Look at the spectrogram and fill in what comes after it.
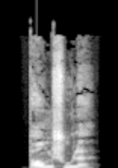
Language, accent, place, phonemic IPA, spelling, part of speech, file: German, Germany, Berlin, /ˈbaʊ̯mˌʃuːlə/, Baumschule, noun, De-Baumschule.ogg
- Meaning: nursery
